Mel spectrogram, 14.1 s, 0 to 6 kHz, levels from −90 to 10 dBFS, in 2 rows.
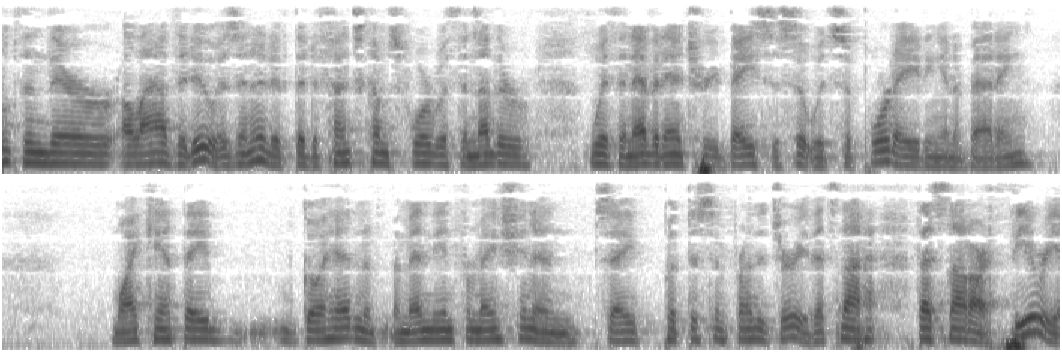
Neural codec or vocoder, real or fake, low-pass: none; real; 5.4 kHz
